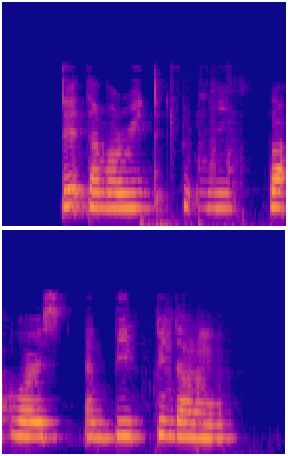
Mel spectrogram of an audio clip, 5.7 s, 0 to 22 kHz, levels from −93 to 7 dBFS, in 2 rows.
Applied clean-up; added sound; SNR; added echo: neural mask model DeepFilterNet 3.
